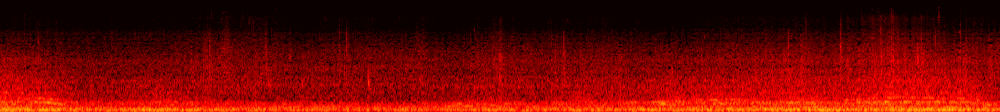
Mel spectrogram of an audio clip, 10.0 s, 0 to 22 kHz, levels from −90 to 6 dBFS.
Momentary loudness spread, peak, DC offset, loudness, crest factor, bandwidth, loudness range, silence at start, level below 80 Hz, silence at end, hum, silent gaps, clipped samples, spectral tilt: 8 LU; -22 dBFS; under 0.1%; -40 LUFS; 16 dB; 14.5 kHz; 6 LU; 0 s; -46 dBFS; 0 s; none; none; under 0.1%; -7.5 dB/octave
